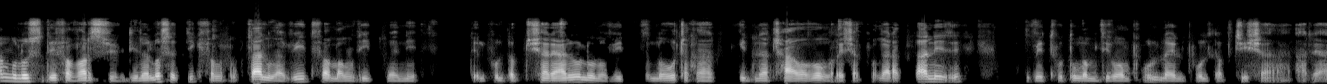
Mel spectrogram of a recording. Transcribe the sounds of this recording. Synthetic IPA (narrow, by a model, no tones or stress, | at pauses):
aŋulosid̪efavaɾusi̥vivid̪inalosat̪ikʲi̥faŋit̪uku̥t̪aniŋavid̪i̥famaŋud̪id̪inani | t̪ḛlupulut̪api̥ʈ͡ʂi̥ʃaɾaɾewlonavid̪ianooʈ͡ʂakə | vid̪inaʈ͡ʂamavoŋɾʔa̰ʃa̰ki̥fa̰maɾʔakt̪a̰nizi | met̪i̥hut̪uŋɡamid̪imamipʰṵlunaelupʰult̪api̥t͡ʃiʃa̰a̰ɾea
